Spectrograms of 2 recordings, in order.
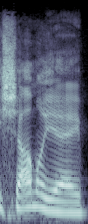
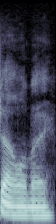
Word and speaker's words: Chalamet: Also, I call him Timothy Chalamet, but it's just Chalamet. Timothy Chalamet. It's just Chalamet, like Shalimar. Timothy Chalamet, that great group from the Gwyneth 80s.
